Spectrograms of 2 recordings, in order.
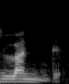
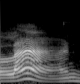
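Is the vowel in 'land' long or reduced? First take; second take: reduced; long. First: The vowel is short and reduced. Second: The vowel is long and full. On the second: "it's a long sound"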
